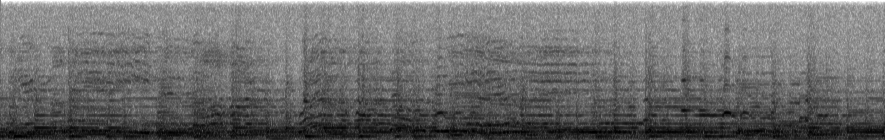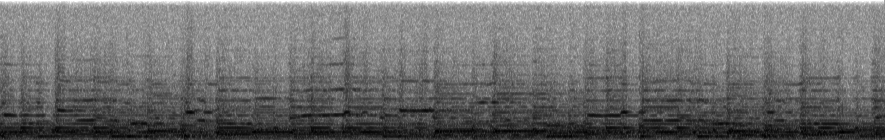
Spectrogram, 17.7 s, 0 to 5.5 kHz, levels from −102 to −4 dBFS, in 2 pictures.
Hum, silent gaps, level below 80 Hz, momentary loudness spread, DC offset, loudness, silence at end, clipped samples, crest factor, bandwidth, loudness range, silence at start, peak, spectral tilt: none; none; -28 dBFS; 2 LU; 1%; -9 LUFS; 0 s; 0.4%; 8 dB; 5.4 kHz; 1 LU; 0 s; 0 dBFS; -10 dB/octave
